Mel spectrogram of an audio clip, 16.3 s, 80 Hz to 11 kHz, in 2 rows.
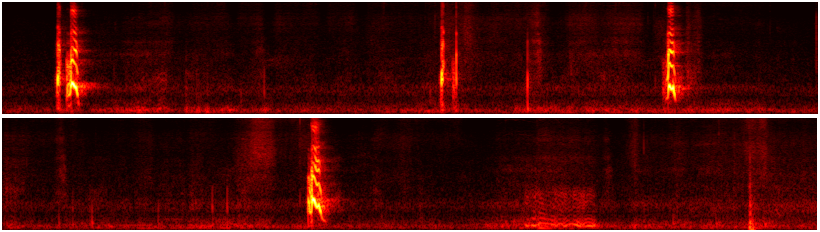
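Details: Hiccups in a little one: five short, sharp hiccup sounds at irregular gaps over about 16 seconds against near silence.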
